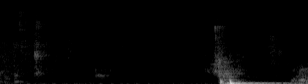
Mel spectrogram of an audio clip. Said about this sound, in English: would you mind opening this water for me?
